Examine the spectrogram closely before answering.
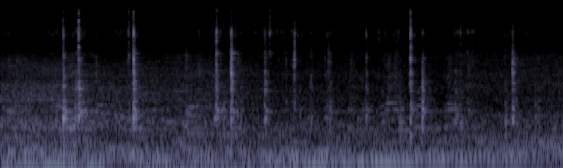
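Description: A truck's rear drum-brake adjuster being pried notch by notch with a flat bar through the backing-plate slot, clicking as it turns to loosen the brake shoes. The clicks are sharp and irregularly spaced, about ten of them, over a low steady hum.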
